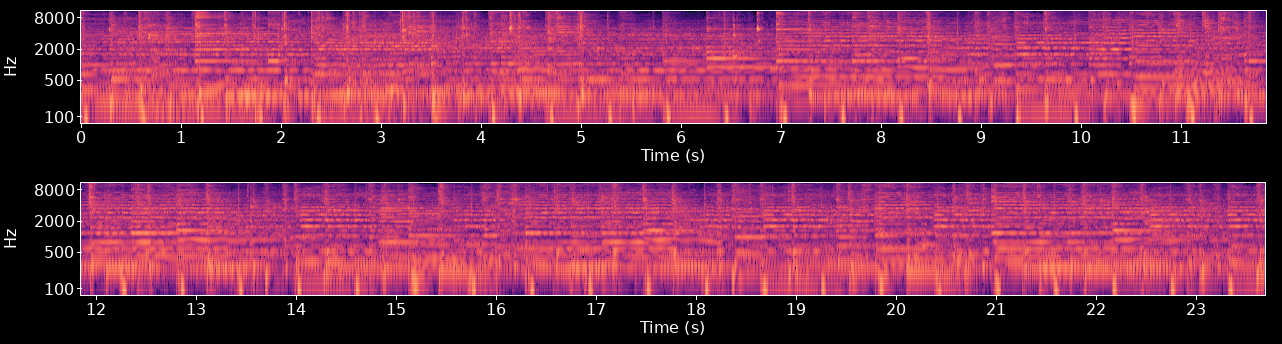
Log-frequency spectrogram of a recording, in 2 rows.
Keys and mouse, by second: 0.3 click, 4.9 right click, 9.2 click, 12.5 click, 16.2 click, 18.4 right click, 19.4 click, 21.1 click.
